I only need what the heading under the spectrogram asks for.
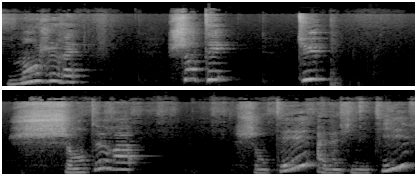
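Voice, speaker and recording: A woman's voice: a little high, dark tone, echoey room. A woman teacher with a French accent, giving a recorded lesson to young children, patiently spelling out word endings letter by letter. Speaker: primary school teacher. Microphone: camera some distance away.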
